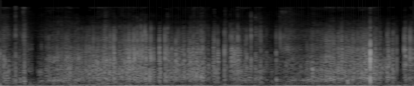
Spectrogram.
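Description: Long nails run over and flick the bristles of a wooden paddle hair brush held close. The result is a steady, dense crackling scratch centered in the midrange, with one sharper click near the end.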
